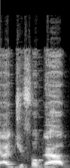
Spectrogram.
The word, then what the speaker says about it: advogado: palavra também muito comum é advogado que as pessoas se se torna muito equivocado na sua escrita colocam no de e uma é sendo que é advogado se escreve com d mudo um certo então é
